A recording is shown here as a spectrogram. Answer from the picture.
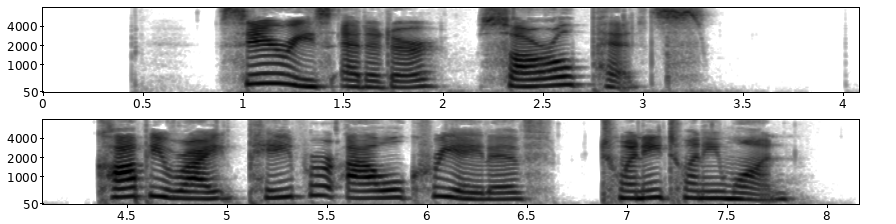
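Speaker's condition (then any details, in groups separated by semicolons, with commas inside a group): No condition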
